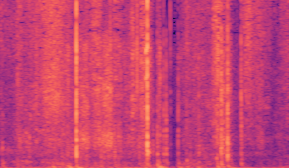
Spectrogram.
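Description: Plastic peak of a Leatt full-face downhill helmet being unclipped by hand: a few sharp plastic clicks about half a second apart as the peak's clips come free.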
